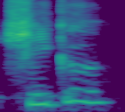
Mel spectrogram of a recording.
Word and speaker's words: Chika: And it's I think her name is pronounced Chica.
